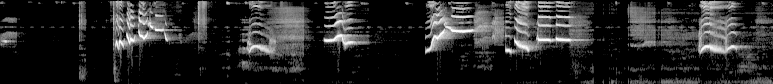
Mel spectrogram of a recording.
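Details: Dawn singing of an Oriental magpie-robin, played to keep the bird from over-arousal: loud varied phrases of sweeping, slurred whistles and sharp notes with short gaps, some low rumbling noise near the end.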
